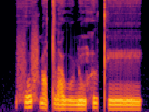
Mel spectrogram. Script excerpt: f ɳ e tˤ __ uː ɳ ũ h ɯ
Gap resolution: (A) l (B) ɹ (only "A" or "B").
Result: A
